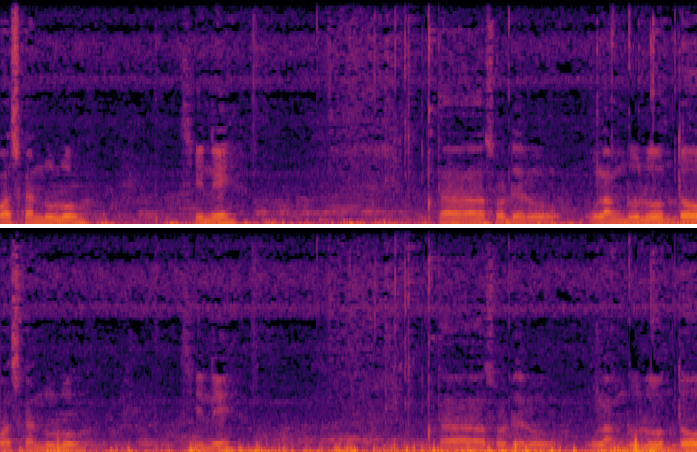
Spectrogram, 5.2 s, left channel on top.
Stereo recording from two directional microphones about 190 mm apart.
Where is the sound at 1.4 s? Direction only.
55° left (ahead or behind).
